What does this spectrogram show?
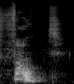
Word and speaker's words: Vogt: It's pronounced Vogt.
